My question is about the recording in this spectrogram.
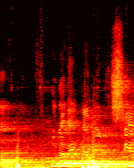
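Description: A man talking, with a few dull low thumps about a quarter second in and again around a second and a quarter in.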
